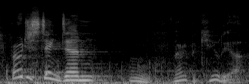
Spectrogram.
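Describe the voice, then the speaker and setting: Man playing the Doctor, wildly animated eccentric time traveller. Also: high voice, brisk, background noise. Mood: curious, breezy. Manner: rambling, hesitant, theatrical. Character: eccentric, scatterbrained male alien time traveller posing as psychic. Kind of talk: audio drama acting. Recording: roomy sound with music behind.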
